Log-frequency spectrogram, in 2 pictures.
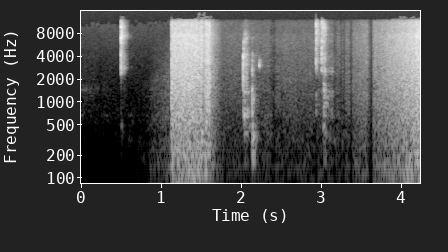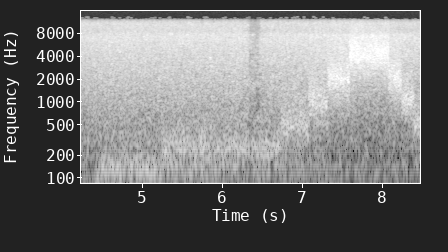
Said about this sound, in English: If I go into this ear trainer and use the parametric EQ stuff, we can do some pink noise, and I hope it's not going to blow anybody up here.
